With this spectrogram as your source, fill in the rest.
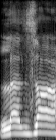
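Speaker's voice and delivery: put-on British tourist, loud and slow. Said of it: "impression of any British person abroad".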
